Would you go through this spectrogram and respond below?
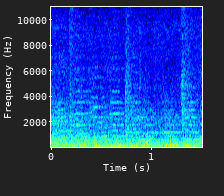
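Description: Floodwater of the Gandak river near the Rewaghat bridge rushes past in a steady, broad roar, with currents colliding into whirlpools; continuous and close, with no pauses or voices.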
